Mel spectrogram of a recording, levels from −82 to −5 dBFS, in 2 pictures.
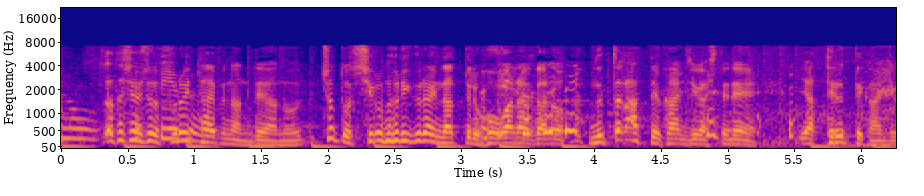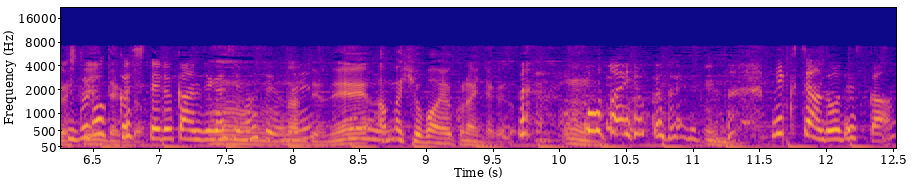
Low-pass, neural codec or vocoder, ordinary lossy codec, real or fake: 7.2 kHz; none; MP3, 48 kbps; real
